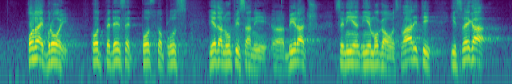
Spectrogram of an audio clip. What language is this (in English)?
Croatian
